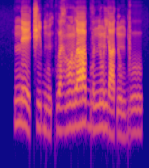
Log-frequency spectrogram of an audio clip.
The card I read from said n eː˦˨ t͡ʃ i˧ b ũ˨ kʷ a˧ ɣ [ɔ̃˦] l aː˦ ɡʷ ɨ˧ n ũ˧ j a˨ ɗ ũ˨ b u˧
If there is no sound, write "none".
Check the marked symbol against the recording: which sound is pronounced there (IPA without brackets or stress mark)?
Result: ɔ̃˧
